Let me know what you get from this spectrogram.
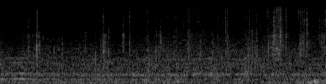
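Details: Honey bee swarm being caught, an intense close buzz filling the short stretch, bright and even with faint clicks.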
